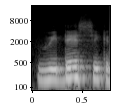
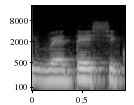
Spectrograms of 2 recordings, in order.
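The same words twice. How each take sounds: First: विदेशिक starting with short "vi"; wrong form विदेशिक. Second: वैदेशिक starting with "vai", an open long vowel; correct form वैदेशिक. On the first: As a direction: say विदेशिक with an 'i' in the first syllable. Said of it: "विदेशिक नहीं होगा". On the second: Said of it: "बल्कि वैदेशिक होगा". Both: Shown as a demonstration.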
